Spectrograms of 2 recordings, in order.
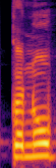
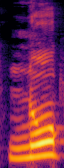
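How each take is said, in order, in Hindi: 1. यह शब्द 'k' की आवाज़ से शुरू होता है। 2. यह शब्द 'n' की आवाज़ से शुरू होता है। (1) "नो को कनो पढ़ लेते हैं" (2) "नो का मतलब जानना"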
